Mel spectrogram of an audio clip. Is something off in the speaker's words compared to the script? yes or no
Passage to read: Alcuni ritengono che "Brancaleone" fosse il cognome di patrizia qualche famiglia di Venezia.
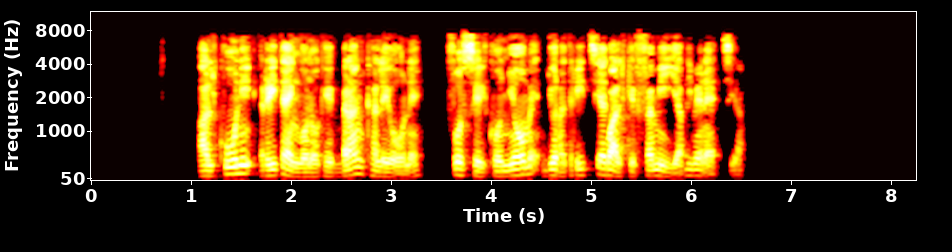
no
